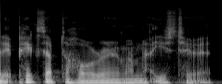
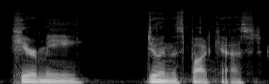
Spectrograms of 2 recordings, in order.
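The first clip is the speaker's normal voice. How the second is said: ordinary talk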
